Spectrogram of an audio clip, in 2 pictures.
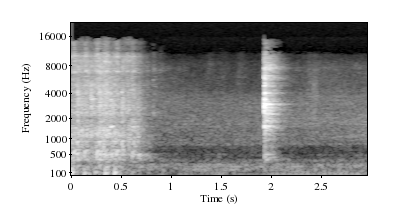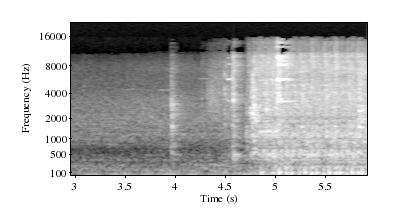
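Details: Baja Motorsports Baja Warrior mini bike, single-cylinder: runs loud, then sags to a weak stumbling idle that nearly dies and picks back up; it won't idle off choke.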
